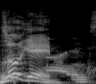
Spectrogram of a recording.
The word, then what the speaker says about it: Lohane: How do you say Lonan? – Come on, baby. You can do better than that. – No, 2 + 2. – Lohane. – So Lohane. Okay. – Brendan Lohane.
